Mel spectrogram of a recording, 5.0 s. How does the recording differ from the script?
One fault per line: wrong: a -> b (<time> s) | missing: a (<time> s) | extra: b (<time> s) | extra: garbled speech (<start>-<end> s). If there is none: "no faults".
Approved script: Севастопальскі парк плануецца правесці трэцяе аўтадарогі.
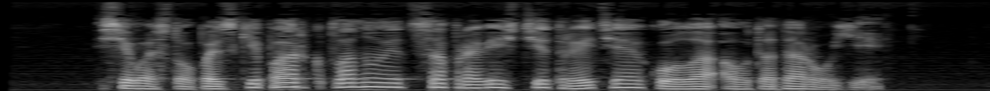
extra: кола (3.3 s)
